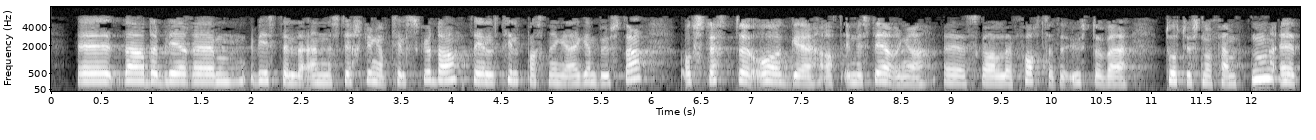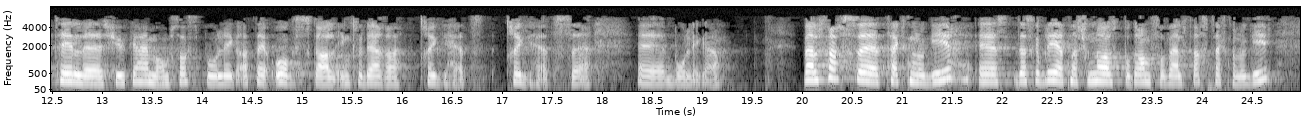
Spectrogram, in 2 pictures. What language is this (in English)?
Norwegian Nynorsk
